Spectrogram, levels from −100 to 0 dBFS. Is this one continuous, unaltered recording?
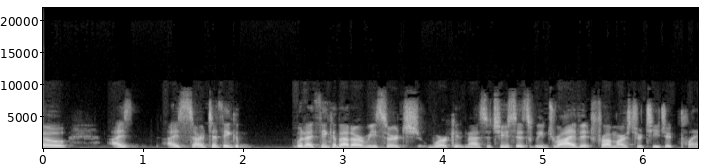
yes; 0 cuts

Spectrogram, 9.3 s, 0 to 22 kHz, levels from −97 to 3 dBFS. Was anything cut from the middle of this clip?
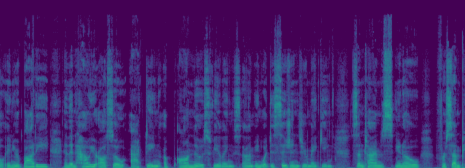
yes; 1 cut; at 5.2 s

